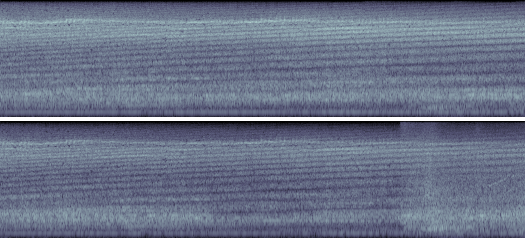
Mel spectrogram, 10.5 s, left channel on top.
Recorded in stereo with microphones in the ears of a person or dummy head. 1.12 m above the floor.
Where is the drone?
15° left (ahead or behind); by 10.5 s 25° left (ahead or behind).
